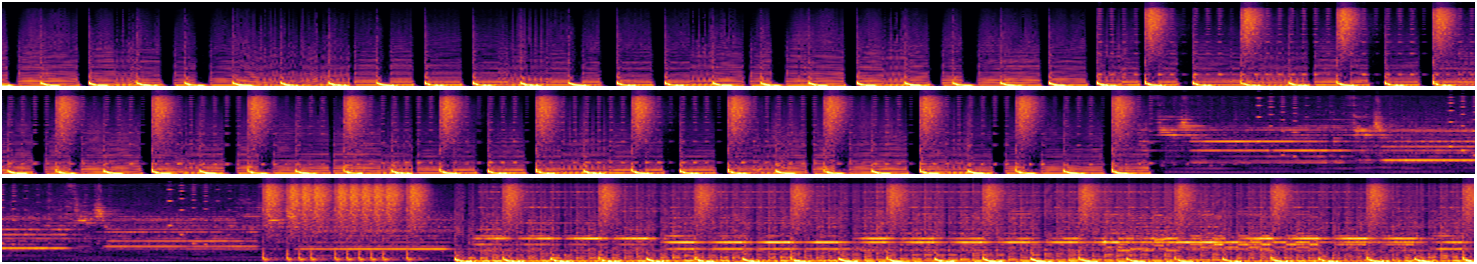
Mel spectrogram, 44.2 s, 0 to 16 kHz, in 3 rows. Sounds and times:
Disco: 0:11.0 - 0:44.1.

